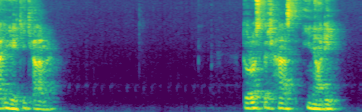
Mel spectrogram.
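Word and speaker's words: 稲荷: می‌تونید امتحان کنید این کلمه رو مثلاً چطوری تلفظ می‌کنید درستش هست نیشیکی یا مثلاً این یکی کلمه درستش هست ایناری و یا این یکی کلمه درستش هست شین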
